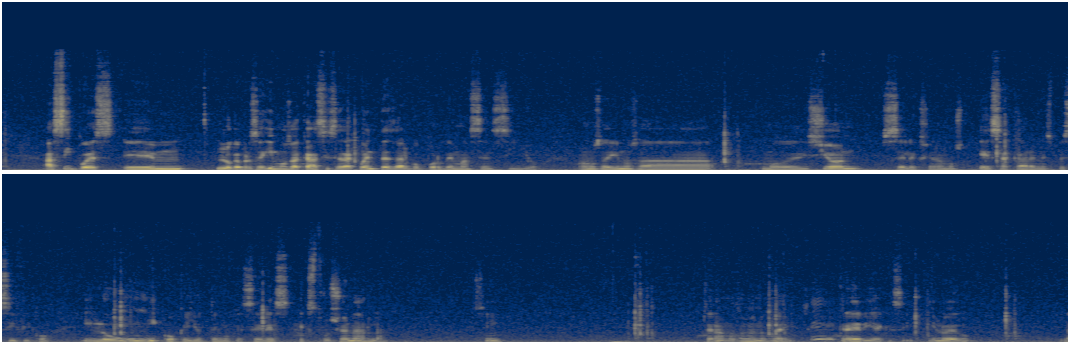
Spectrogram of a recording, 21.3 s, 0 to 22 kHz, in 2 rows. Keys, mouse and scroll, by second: 0.3 alt+Tab, 3.9 alt+Tab, 4.7 click, 7.4 Tab, 8.4 middle click, 9.1-10.2 drag, 10.5 alt+Tab, 12.3 alt+Tab, 13.4 e, 16.9 click, 17.5 alt+Tab, 18.9 alt+Tab, 19.9 s, 20.9 s.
